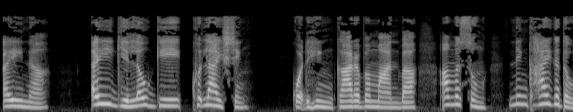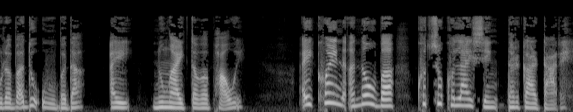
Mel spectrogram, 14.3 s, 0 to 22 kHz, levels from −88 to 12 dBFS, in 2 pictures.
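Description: Throughout, MP3 compression at a starved bitrate near 48 kbps is the likely cause: treble stops at 11.8 kHz and weak detail flickers, sounding watery.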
